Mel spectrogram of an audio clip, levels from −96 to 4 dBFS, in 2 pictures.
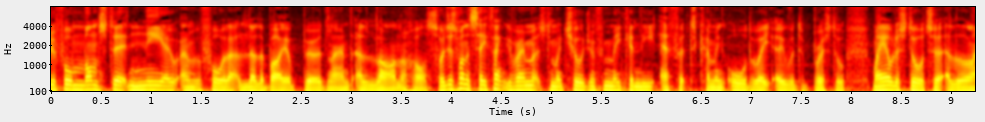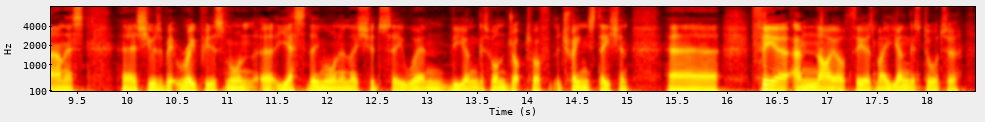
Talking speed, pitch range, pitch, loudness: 235 wpm, 105-125 Hz, 115 Hz, -19 LUFS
